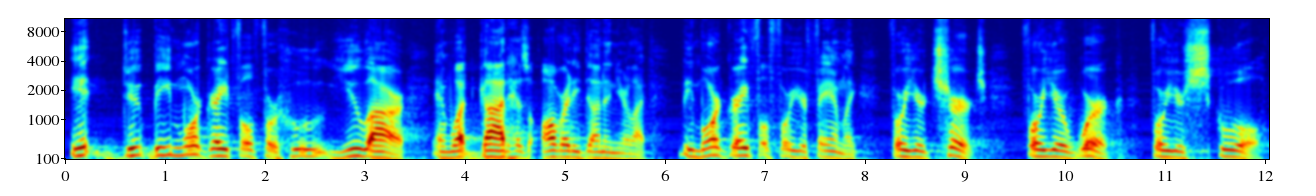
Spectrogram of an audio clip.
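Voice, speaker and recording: Gravelly seventy-something pastor in a reverberant hall. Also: male voice, fairly high pitch, measured pace, a little mellow. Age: 70s. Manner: reads scripture aloud, asks the congregation questions. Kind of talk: sermon. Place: church sanctuary.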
